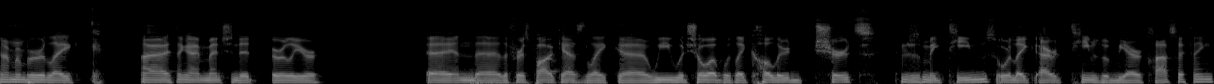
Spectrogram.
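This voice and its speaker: A man's fairly low voice in a monotone, flat intonation, at a moderate pace and very even loudness. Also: very clean recording, silent background. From Quebec. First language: French. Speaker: podcast host. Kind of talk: casual chat.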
